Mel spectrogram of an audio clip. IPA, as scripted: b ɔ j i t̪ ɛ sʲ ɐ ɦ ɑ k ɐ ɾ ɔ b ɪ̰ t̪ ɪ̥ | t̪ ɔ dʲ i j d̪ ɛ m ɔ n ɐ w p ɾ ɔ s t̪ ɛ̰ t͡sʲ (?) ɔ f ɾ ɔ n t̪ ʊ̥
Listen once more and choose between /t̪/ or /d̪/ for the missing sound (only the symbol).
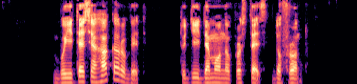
d̪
